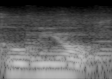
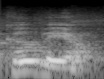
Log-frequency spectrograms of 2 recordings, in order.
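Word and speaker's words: courtbouillon: No, we just said we're going to cook a courbouillon. A courbouillon? A courbouillon. And how do you spell that?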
